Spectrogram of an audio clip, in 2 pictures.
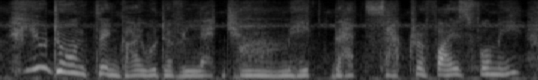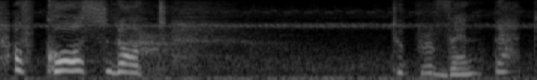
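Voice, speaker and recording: A woman's voice: a little high, sing-song, measured pace, a little hiss or hum. An actress playing an earnest young wife and mother who is resolved to break free of her marriage in a radio drama. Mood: hurt, accusing.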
